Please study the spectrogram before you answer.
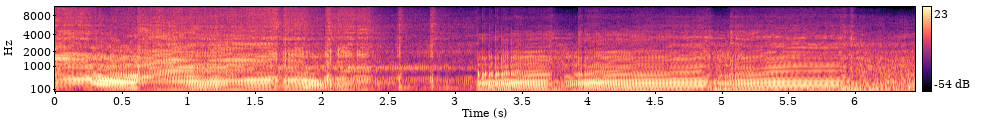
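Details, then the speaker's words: Honda Odyssey FL350 after performance overhaul with new expansion chamber, muffler, carburetor and intake, being run up to temperature for tuning: crisp two-stroke buzz blips up and down on throttle and clears cleanly with no misfire or knock; healthy running. "the King of Pain boy this thing sounds good"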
